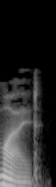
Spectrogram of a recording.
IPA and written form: æsɪ'tæmaɪd (acetamide)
